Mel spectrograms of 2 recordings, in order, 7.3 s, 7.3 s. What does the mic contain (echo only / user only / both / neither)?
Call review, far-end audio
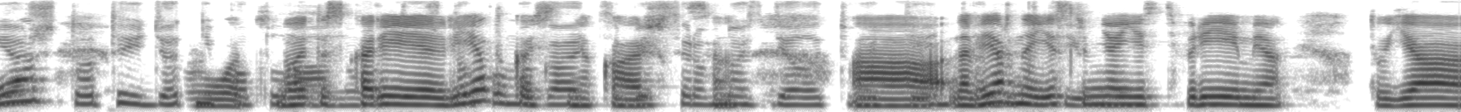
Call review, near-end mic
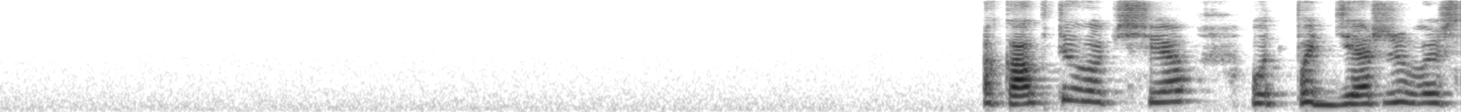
user only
